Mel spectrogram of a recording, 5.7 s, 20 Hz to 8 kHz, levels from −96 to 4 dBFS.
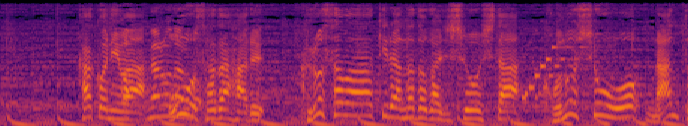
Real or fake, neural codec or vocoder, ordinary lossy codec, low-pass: real; none; none; 7.2 kHz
